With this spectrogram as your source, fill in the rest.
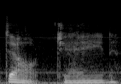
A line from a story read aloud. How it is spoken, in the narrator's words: said Clayton sadly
